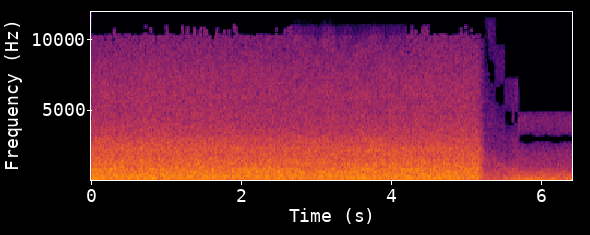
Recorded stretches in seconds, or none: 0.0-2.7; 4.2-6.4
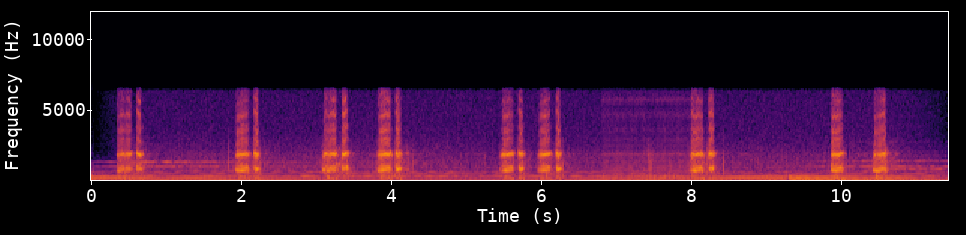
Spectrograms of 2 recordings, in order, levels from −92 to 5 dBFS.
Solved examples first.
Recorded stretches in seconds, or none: 0.0-6.8; 8.0-11.4

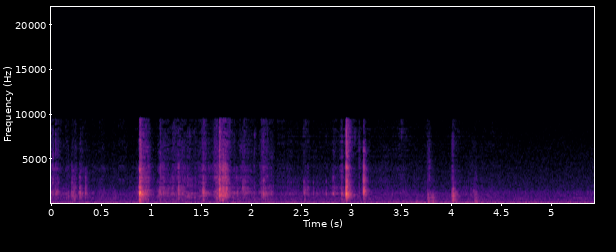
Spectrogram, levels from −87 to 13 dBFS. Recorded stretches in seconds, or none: 0.0-0.7; 1.5-2.3; 4.5-5.4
